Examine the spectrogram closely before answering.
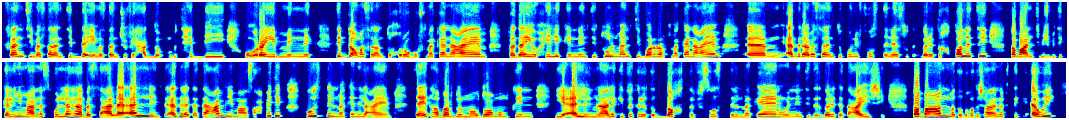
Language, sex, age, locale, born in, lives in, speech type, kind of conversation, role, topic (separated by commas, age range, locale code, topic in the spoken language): Arabic, female, 20-24, ar-EG, Egypt, Egypt, conversation, advice, advisor, ليه بحس بالعزلة وأنا وسط تجمعات اجتماعية؟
